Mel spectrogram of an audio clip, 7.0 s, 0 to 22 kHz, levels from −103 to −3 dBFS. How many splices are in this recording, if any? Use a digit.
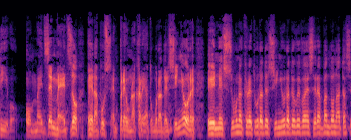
0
